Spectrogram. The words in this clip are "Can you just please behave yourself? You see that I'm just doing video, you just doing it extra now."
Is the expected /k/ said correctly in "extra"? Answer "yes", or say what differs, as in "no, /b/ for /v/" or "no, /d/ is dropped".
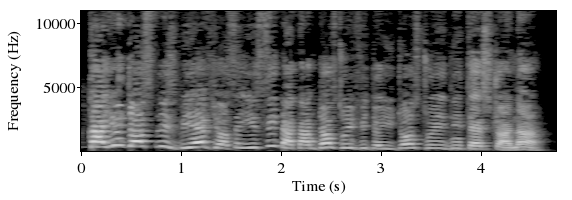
no, /k/ is dropped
